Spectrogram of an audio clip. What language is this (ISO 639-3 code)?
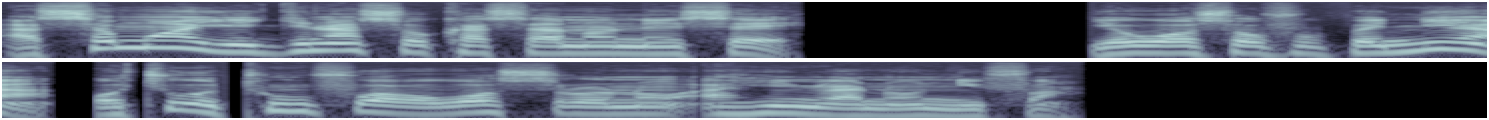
aka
